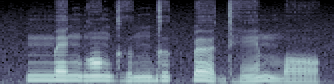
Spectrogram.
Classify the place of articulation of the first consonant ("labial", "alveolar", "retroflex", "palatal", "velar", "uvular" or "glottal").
labial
